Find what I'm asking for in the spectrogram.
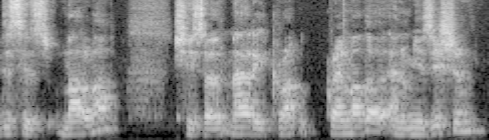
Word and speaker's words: Maori: No, but Maori. Maori. – Maori. – Maori. – Oh. Maori. – Maori. Thank you. Maori. That's good. Marama is.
